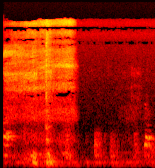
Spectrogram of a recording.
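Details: Fast asleep with tongue out and twitching: a loud, snorting, rattling breath followed by softer puffing breaths, a brief episode of snoring.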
